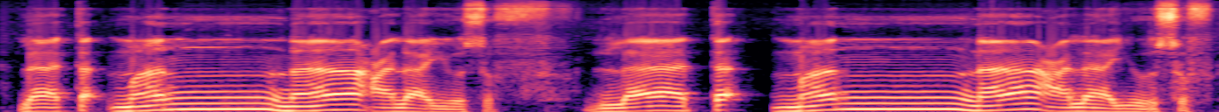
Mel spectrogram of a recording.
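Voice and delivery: লা তা'মান্না said slowly, lips rounding after তা'মান; slow, careful লা তা'মান্না with a rounded-lip hint of the dhamma; ishmam demo. Shown as a demonstration. Teacher showing the ishmam, slow careful লা তা'মান্না. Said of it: "লা তা'মান বলার পর আপনি পেশের দিকে ইশারা করবেন".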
